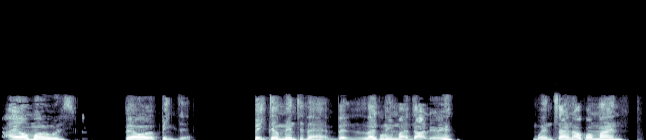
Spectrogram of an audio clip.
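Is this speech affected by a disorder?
Yes: cerebral palsy; atypical speech, concentrates on voice and pronunciation publicly.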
